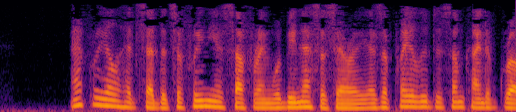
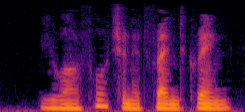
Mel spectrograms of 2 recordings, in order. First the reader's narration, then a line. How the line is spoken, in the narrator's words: Engessa replied in his deep, soft voice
